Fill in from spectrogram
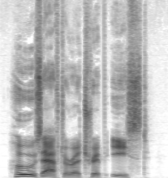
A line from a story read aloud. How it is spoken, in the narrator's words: had bellowed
